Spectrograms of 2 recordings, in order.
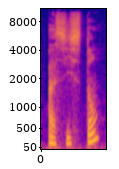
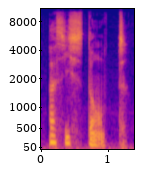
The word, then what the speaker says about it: assistant: Il est assistant. So don't pronounce the final t here. But for the feminine form, elle est assistante.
